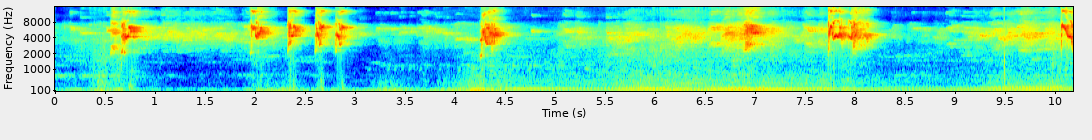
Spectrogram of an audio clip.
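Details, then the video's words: Baby lovebird learning its chatter: a long run of sharp, scratchy high chirps, some in quick clusters, over steady soft twittering and a faint low hum. "Lovebird Paud Baby Balibu Muda Belajar Ngetik Ngekek"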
